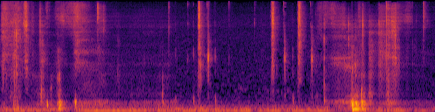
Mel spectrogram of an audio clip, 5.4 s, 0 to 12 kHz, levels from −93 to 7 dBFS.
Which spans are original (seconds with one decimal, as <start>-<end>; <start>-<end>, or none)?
0.0-0.4; 2.2-4.1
